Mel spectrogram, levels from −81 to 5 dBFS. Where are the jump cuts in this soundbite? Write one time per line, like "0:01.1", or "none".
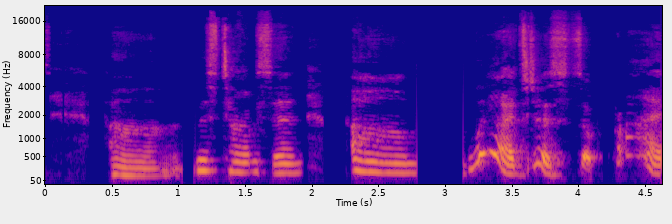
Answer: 0:01.1
0:02.1
0:03.6

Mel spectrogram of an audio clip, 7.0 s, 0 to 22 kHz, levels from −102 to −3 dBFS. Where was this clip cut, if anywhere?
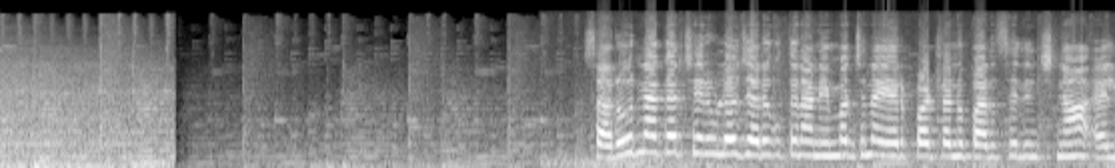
none

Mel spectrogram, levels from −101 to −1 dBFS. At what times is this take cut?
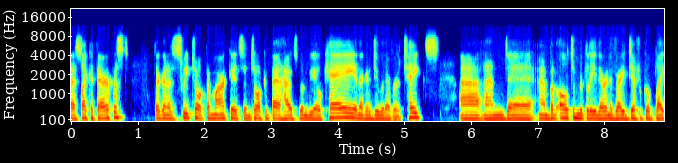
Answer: none

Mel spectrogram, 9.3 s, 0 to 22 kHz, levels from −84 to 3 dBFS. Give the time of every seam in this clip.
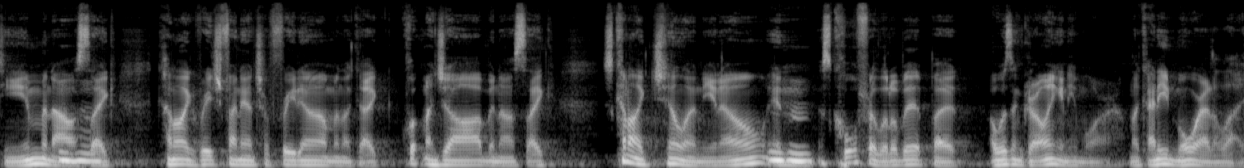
0:07.3

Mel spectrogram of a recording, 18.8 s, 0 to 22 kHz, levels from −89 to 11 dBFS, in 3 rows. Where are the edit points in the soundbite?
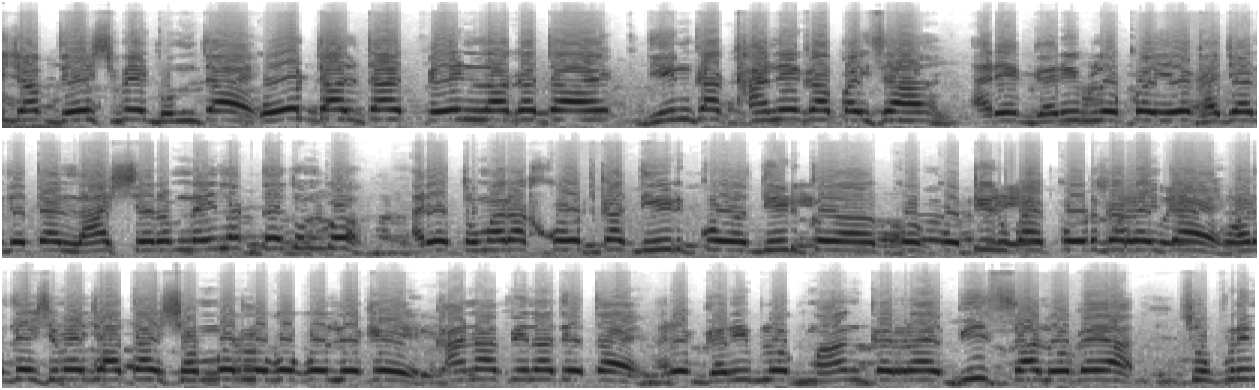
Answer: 0:01.2
0:03.1
0:04.8
0:08.2
0:12.4
0:14.8
0:15.8

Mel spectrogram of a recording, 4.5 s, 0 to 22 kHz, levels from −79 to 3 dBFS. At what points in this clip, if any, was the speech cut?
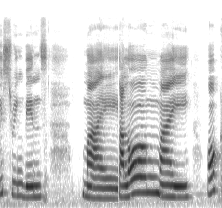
0:02.4

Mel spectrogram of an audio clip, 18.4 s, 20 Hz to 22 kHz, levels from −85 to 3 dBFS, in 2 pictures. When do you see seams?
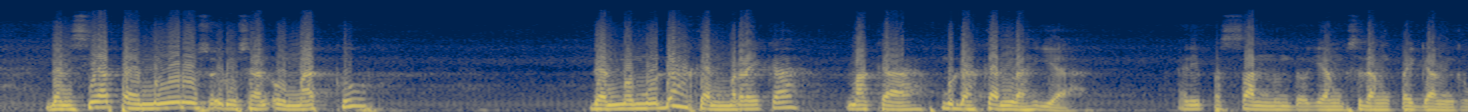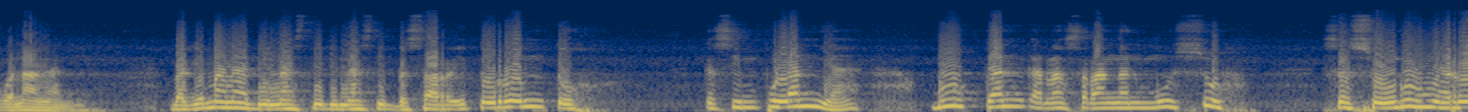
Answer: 0:09.8

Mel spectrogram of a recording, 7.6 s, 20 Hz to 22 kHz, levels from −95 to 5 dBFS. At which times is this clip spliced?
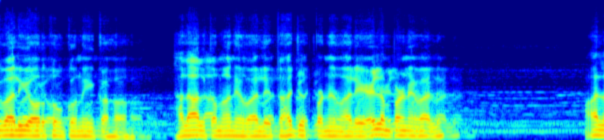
none

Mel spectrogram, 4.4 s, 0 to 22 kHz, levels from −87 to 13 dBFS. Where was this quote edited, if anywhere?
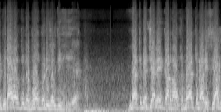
none

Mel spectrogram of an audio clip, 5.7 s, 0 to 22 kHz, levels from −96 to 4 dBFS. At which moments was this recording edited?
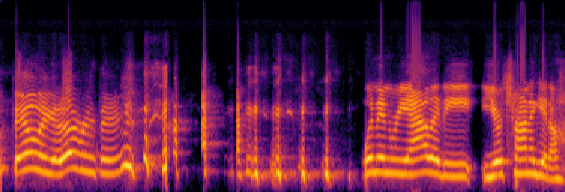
none

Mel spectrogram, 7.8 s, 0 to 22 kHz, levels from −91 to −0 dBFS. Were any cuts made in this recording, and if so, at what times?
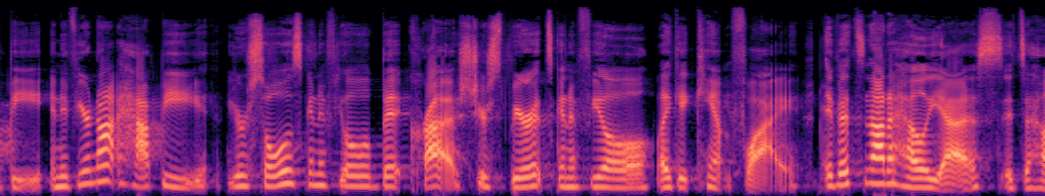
0:04.9
0:06.0

